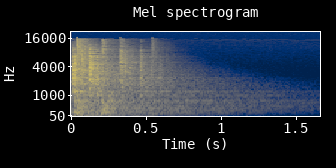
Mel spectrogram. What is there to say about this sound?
Used as a sound effect for trying to open a bolted down ventilation shaft.
shake, slam, impact, metal, rustle, locked, duct, reverb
